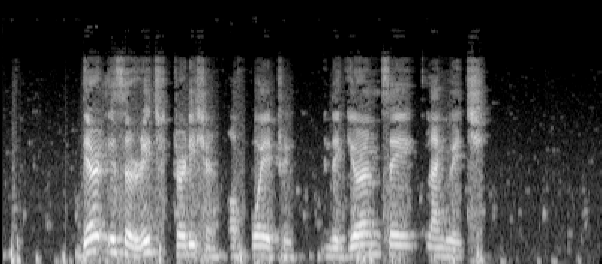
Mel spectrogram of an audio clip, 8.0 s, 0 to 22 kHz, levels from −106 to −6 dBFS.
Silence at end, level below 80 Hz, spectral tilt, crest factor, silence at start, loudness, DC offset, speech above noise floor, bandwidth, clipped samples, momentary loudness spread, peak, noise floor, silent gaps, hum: 1.6 s; -40 dBFS; -5 dB/octave; 18 dB; 0.1 s; -18 LUFS; under 0.1%; 37 dB; 9.4 kHz; under 0.1%; 16 LU; -2 dBFS; -54 dBFS; none; none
